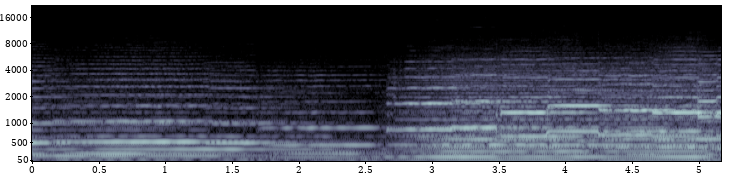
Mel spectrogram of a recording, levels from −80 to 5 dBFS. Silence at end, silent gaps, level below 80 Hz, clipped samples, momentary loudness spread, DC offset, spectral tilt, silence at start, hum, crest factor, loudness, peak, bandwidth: 0 s; none; -42 dBFS; under 0.1%; 13 LU; under 0.1%; -6.5 dB/octave; 0 s; none; 16 dB; -22 LUFS; -6 dBFS; 9.6 kHz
